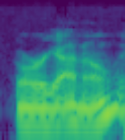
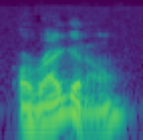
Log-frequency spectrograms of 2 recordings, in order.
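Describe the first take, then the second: First: It is said with a British pronunciation. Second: It is said with an American pronunciation.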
